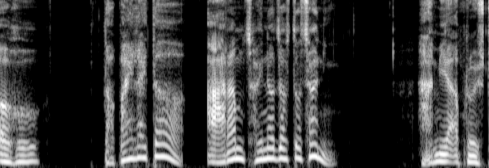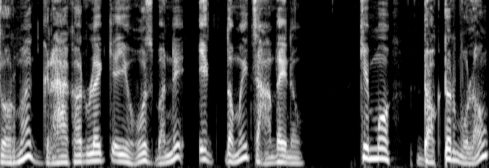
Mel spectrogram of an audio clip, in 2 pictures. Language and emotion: Nepali, fearful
